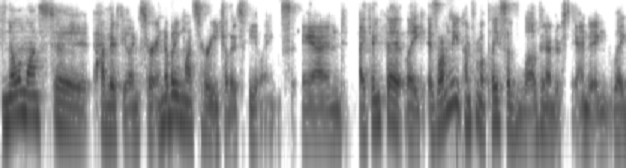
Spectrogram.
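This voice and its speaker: This is an unremarkable speaking voice with an American accent and lively intonation. The pace is fairly quick, with hardly any pauses. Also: man, medium pitch for a man. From New York City. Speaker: drag queen. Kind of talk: casual chat.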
